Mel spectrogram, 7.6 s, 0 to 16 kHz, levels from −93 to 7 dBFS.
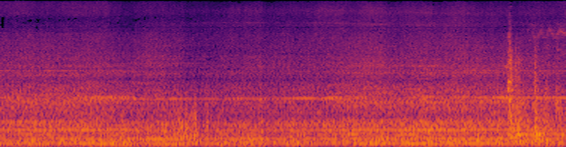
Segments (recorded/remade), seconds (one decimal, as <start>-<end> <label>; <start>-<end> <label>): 0.0-1.1 recorded; 1.1-1.9 remade; 1.9-4.4 recorded; 4.4-5.2 remade; 5.2-7.6 recorded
